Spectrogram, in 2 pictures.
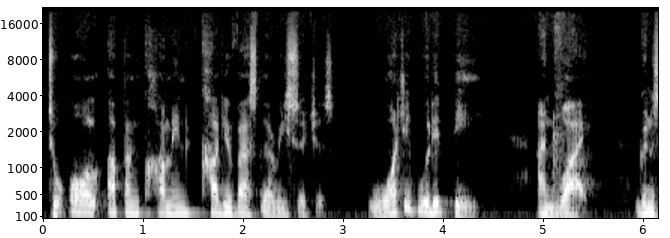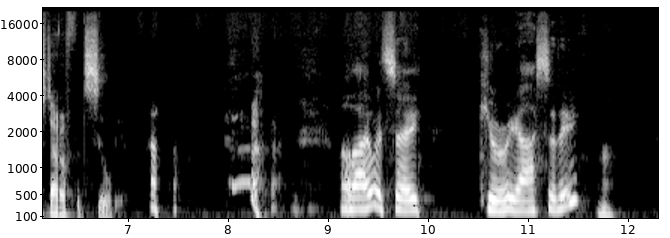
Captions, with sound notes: to all up-and-coming cardiovascular researchers, what would it be and why? We're going to start off with Sylvia. - (chuckles) Well, I would say curiosity,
